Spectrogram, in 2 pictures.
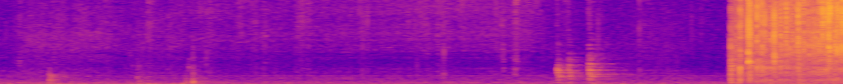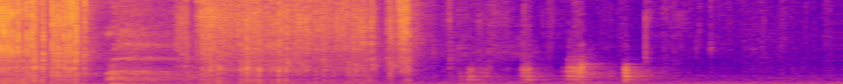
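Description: A deck of tarot cards being shuffled by hand: a loud rustling shuffle lasting about two and a half seconds from near the middle, with a few light card taps and clicks before and after.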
